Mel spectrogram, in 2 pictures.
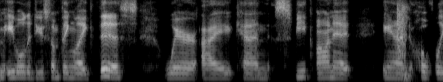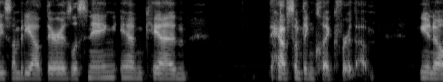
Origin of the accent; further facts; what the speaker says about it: Bloomfield Hills, Michigan, United States; I grew up in Bloomfield Hills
